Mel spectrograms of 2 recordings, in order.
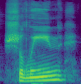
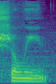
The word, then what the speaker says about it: Chalene: My name is pronounced Chalene. It rhymes with Celine.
